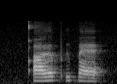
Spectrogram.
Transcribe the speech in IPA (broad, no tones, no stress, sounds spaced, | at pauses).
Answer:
qʼ œː pʼ ʉ p æ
